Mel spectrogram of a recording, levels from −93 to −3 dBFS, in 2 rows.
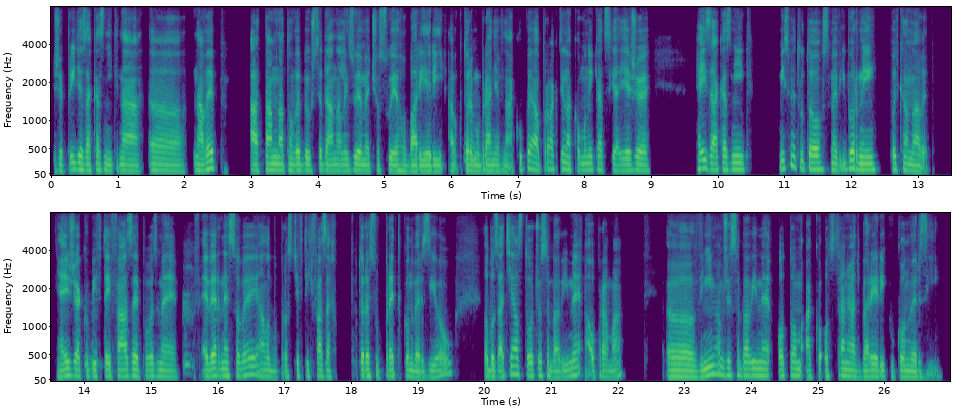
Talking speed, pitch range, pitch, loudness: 180 wpm, 105-120 Hz, 115 Hz, -28 LUFS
